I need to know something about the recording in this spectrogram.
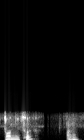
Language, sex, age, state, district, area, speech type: Assamese, male, 18-30, Assam, Charaideo, rural, conversation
